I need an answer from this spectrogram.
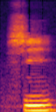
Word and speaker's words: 细: 空气 Xi is sh, sh sound with flat tongue.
